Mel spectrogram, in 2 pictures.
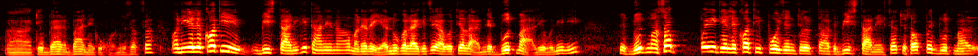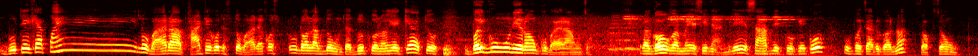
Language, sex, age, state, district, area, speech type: Nepali, male, 60+, West Bengal, Kalimpong, rural, spontaneous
